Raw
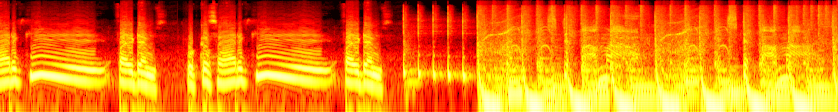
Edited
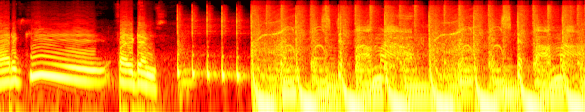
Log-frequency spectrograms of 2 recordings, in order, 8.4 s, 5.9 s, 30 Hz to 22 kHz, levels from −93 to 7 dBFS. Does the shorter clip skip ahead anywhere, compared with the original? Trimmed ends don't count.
yes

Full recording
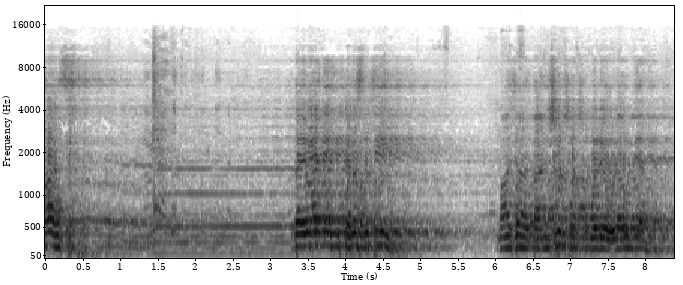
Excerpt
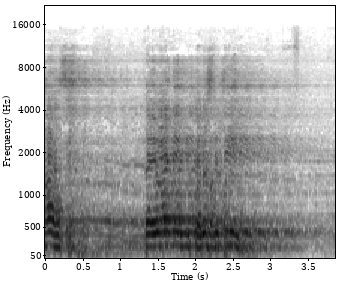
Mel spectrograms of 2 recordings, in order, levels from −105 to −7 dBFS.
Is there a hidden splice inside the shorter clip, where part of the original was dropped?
yes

